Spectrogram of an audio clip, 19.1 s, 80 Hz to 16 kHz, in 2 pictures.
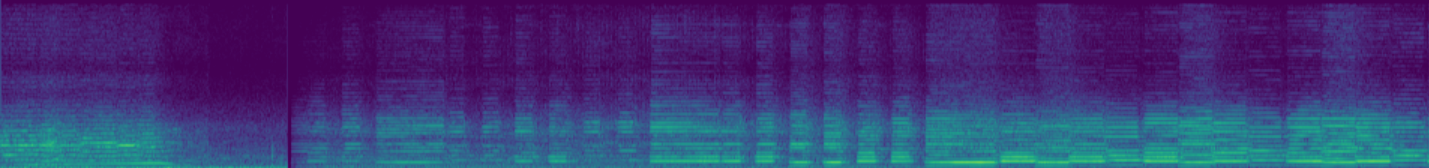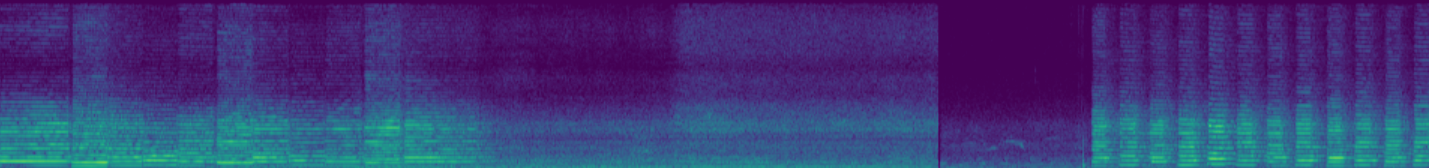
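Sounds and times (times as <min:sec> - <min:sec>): bus horn playing a tune: 0:00.0 - 0:01.4, 0:02.0 - 0:13.0, 0:16.7 - 0:19.0.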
